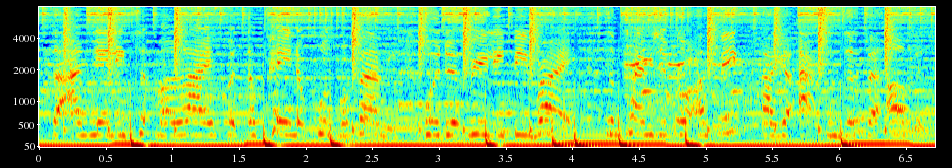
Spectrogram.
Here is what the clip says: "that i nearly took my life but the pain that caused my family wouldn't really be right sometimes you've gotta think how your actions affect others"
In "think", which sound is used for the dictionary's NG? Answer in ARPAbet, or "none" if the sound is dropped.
none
